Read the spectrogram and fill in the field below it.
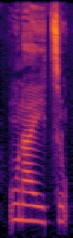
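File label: "un'aizu", Sardinian, female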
